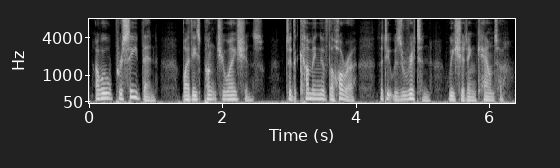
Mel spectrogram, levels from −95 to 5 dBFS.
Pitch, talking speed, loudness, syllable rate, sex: 135 Hz, 190 wpm, -18 LUFS, 6.0 syllables/s, male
